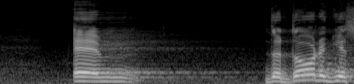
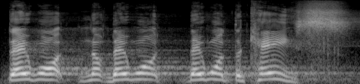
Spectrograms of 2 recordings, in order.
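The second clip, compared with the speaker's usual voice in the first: higher and louder, pressing the point home; preaching at full force; 6 semitones higher, 6 dB louder than usual. Acted. Preacher driving the lesson to the church, preaching loud. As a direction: hammer it to the congregation like a preacher.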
